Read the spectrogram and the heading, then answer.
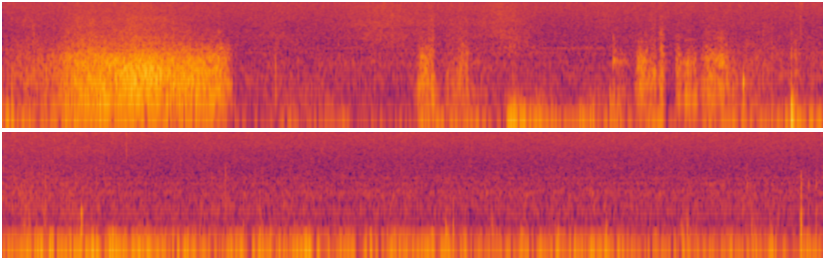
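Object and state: Foam microphone windscreen.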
